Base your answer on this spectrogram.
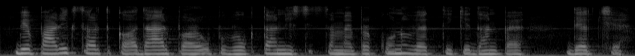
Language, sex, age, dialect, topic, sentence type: Maithili, female, 18-24, Bajjika, banking, statement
